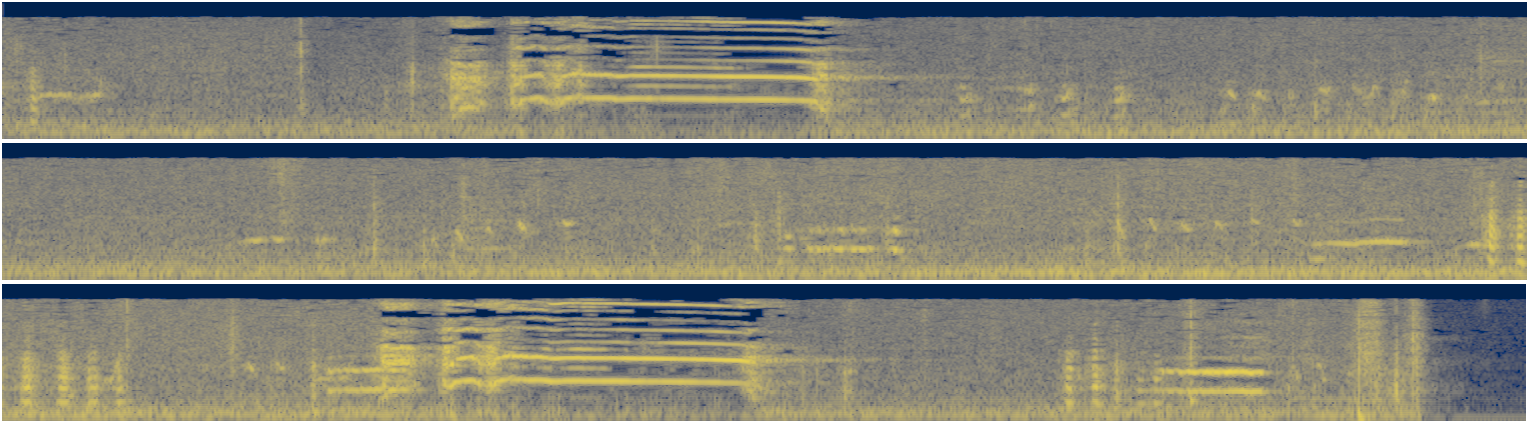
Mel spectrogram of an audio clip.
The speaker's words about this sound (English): Peter, the cockerel's going to crow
